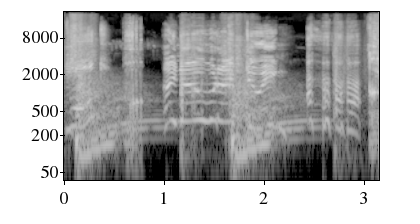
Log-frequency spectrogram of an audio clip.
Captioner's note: snorts; laughs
